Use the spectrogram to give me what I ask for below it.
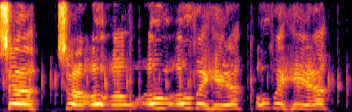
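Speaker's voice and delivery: very high, loud calling voice. Narrating to the listeners, voicing someone calling from behind them: higher-pitched voice. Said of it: "you hear a higher pitched voice behind you".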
